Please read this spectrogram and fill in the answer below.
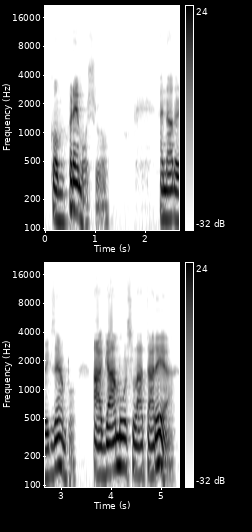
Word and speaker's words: comprémoslo: As you can see, we attach lo to the verb, and we put an accent on the third from last vowel.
